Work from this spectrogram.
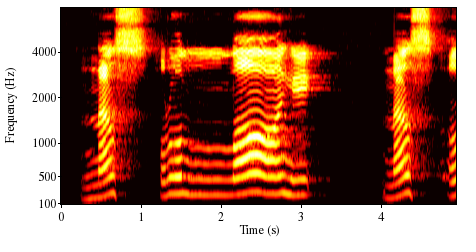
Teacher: ru tebal karena berharakat dhammah. Idza jaa nasrullahi, nasrullahi, lafzul jalalahnya juga di sini dibaca tebal.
